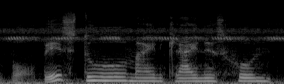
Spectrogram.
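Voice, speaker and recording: A put-on character voice at middle pitch over loud background noise. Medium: actual play. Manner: taunting, menacing.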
